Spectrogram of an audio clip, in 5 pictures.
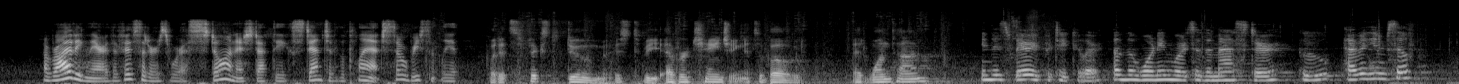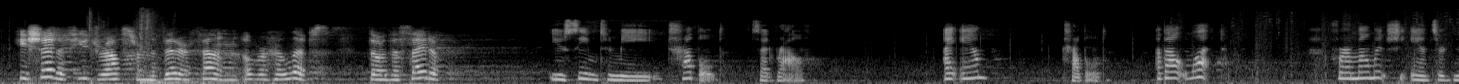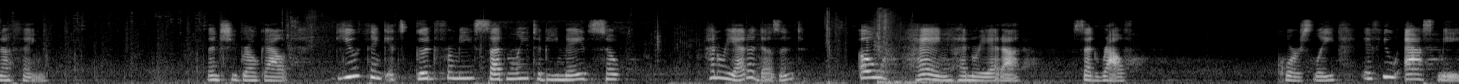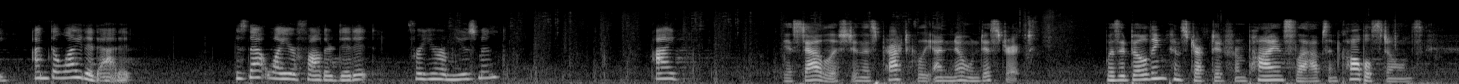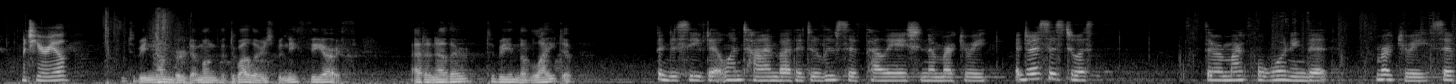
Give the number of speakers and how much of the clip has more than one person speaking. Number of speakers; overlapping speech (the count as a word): five, no overlap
